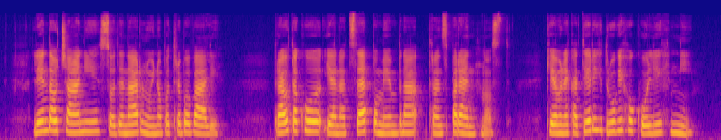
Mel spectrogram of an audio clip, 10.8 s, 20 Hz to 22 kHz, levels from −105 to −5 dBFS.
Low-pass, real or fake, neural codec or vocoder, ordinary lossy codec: 14.4 kHz; real; none; none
